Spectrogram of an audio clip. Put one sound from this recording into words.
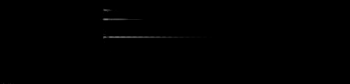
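A small bell chimes once and rings out.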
